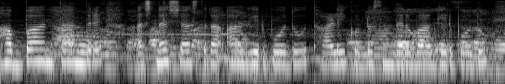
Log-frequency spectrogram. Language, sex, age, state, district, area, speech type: Kannada, female, 45-60, Karnataka, Chikkaballapur, rural, spontaneous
